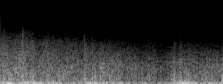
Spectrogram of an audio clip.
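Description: Thunder sound effect: a continuous deep rumble with crackle, growing steadily duller.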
